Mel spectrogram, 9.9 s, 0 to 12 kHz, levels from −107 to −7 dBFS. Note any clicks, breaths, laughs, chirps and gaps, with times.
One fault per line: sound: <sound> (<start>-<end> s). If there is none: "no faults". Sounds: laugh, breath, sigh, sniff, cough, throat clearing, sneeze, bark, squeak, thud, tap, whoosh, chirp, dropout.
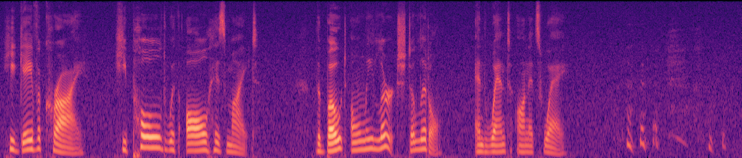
sound: laugh (8.2-9.7 s)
